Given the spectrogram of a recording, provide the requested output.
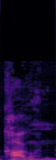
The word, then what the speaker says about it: Coughlan: At least say, I'm fine with Coughlan, because it's phonetically spelled that way. It's spelled cough and then L-A-N.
